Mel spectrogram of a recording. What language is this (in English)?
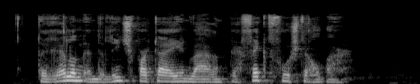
Dutch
